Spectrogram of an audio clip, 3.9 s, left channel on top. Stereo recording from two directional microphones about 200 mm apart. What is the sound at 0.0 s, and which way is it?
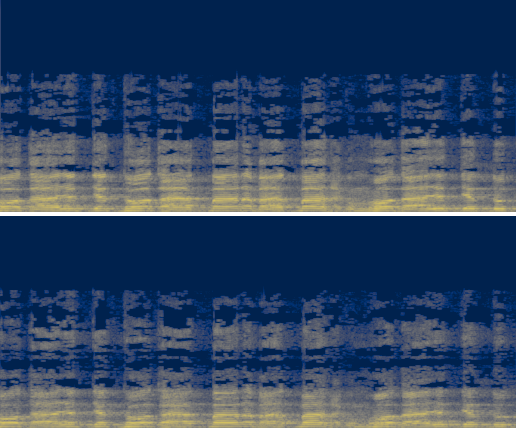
Mantra, 40° left (ahead or behind).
